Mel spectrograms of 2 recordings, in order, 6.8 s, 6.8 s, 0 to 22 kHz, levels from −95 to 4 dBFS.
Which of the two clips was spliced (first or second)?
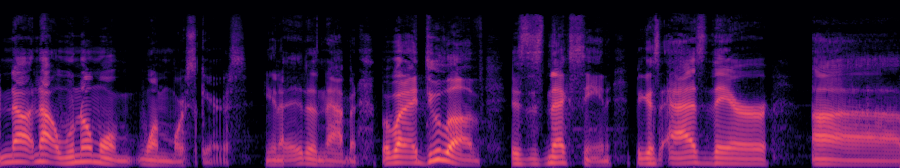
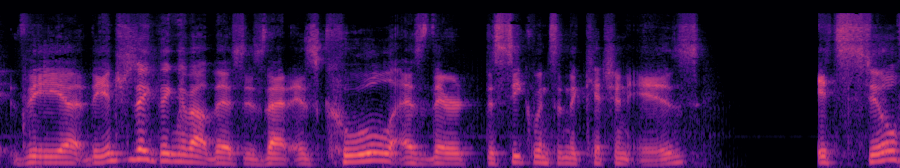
first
